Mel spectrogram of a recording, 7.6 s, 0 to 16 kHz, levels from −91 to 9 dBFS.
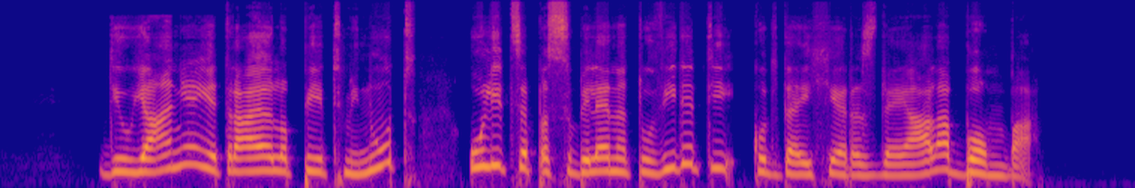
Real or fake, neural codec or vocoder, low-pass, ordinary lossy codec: fake; codec, 44.1 kHz, 7.8 kbps, Pupu-Codec; 14.4 kHz; Opus, 24 kbps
